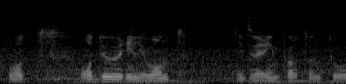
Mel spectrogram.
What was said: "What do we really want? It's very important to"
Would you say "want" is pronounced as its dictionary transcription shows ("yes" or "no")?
yes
